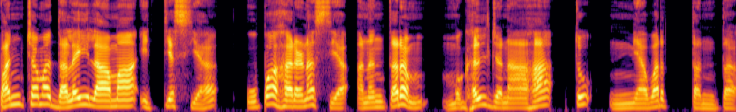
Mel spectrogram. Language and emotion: Sanskrit, neutral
